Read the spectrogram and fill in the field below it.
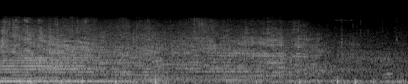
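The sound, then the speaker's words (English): A loud, buzzing rotary-engine race car drones steadily at a pace-lap speed, its harsh, raspy tone holding for about four seconds with slight pitch wavers and no talking. “Man, that rotary's so loud.”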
